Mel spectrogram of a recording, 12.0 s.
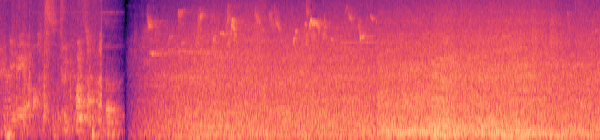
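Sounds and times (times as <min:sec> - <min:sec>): outdoor background noise: 0:00.0 - 0:12.0
small birds chirping: 0:02.7 - 0:07.6.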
